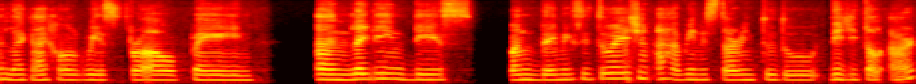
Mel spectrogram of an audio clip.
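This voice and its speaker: A woman with a Spanish accent talks at a medium pitch and a very slow pace. Her intonation is monotone and flat, and her loudness stays very even. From Colombia. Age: 20s. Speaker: art student. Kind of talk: self-introduction. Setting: video call.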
